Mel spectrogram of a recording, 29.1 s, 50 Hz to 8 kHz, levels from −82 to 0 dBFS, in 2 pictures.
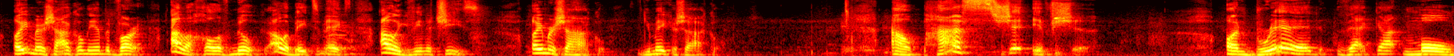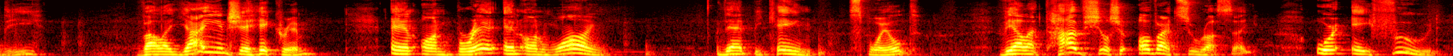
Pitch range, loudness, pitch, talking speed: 150-185 Hz, -17 LUFS, 170 Hz, 100 wpm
